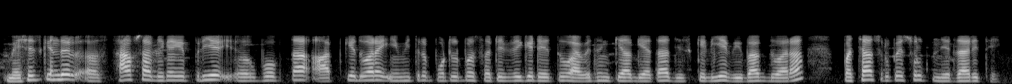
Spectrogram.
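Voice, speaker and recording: A man's voice: sits high, fairly even intonation, moderate pace, smooth, no room sound. A man making an insistent complaint over the phone, arguing his point again and again. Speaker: caller filing a complaint with a helpline. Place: telephone call. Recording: narrow-band phone call recording.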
